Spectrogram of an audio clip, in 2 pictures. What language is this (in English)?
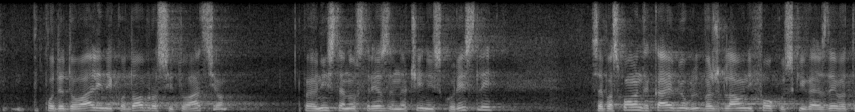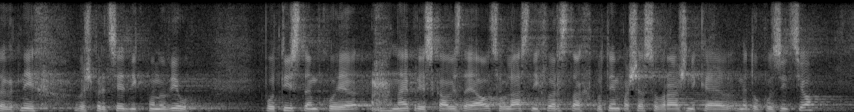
Slovenian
